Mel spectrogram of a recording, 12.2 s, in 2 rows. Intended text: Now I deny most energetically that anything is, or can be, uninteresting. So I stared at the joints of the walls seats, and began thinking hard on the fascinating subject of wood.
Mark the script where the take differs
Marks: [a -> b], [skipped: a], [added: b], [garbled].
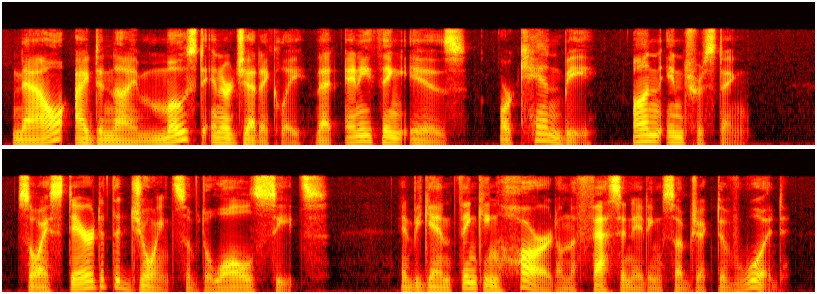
Now I deny most energetically that anything is, or can be, uninteresting. So I stared at the joints of the walls seats, and began thinking hard on the fascinating subject of wood.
